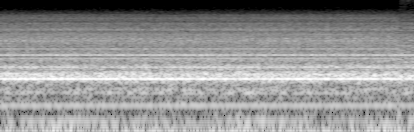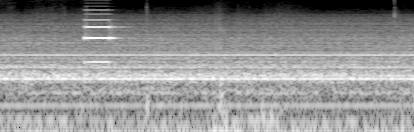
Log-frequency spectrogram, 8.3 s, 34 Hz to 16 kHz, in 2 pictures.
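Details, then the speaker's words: IBM 5150 PC powered on: fan hum then one short POST beep; only 301 keyboard and 601 floppy errors remain, other errors gone, floppy controller card not yet installed. "we just have a 301 and a 601 error the others went away that's good news"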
